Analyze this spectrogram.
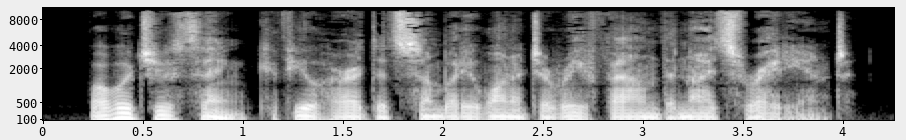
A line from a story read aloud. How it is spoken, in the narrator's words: Kaladin said softly to Teft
